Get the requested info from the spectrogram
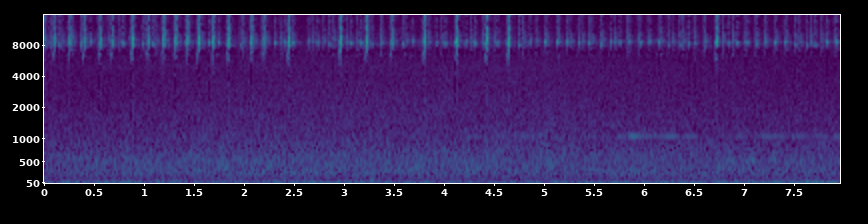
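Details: Cicadas producing high, thin chirps in a fast rhythmic train, pulses crowding closer in places, over a soft background hiss and a faint steady tone near the end.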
